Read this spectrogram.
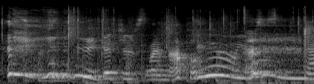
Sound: laughs

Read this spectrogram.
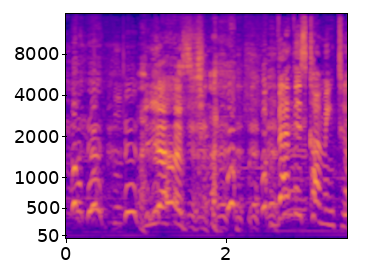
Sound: laughter

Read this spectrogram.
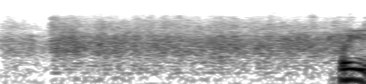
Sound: applause

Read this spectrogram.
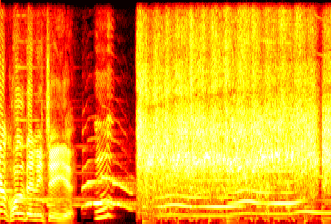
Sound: laughs; comical music

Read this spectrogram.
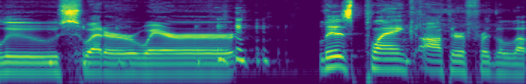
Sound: laughs

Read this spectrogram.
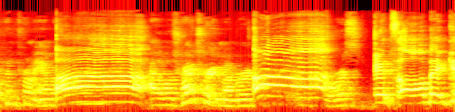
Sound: yelling

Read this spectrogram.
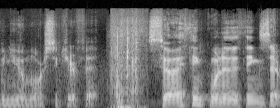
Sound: paper crumpling

